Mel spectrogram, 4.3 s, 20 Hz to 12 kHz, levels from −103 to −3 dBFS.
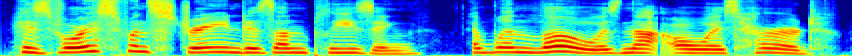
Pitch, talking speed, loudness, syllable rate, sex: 245 Hz, 185 wpm, -17 LUFS, 4.7 syllables/s, female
